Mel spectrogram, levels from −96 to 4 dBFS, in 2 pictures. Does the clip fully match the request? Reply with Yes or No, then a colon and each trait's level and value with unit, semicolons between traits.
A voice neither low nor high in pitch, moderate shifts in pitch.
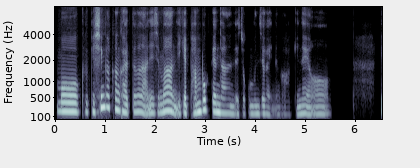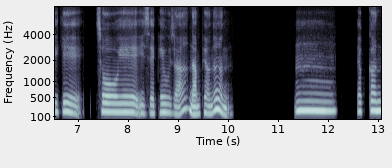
Yes: medium, 180 Hz; average, 4.2 semitones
